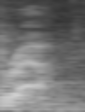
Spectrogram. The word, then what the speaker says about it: Rao: We pronounce it Rao, so yeah.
